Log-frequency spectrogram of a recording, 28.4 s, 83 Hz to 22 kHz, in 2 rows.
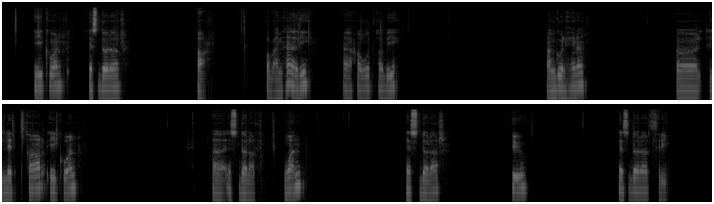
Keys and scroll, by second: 0.1-1.6 typing, 3.7 r, 5.8-6.1 typing, 6.6-7.1 Left, 7.2 Right, 8.1 ", 8.9 Caps_Lock, 8.9 Escape, 9.2 shift+o, 13.8-15.2 typing, 16.4 ", 19.2-19.9 typing, 21.0 space, 23.6-24.2 typing, 25.6 space, 26.6-28.3 typing.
